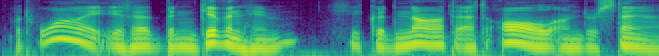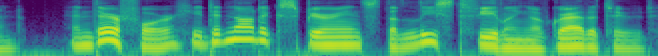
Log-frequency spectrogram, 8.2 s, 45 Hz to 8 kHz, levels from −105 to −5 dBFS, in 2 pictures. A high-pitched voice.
No: low, 130 Hz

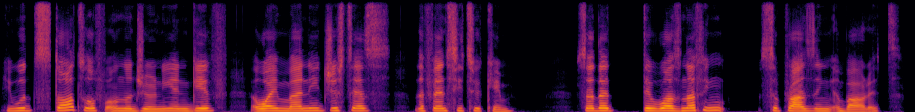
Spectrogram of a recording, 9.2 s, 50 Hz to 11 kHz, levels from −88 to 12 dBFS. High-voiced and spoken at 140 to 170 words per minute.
Yes: high, 220 Hz; average, 165 wpm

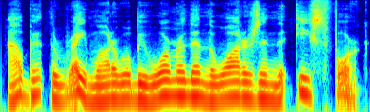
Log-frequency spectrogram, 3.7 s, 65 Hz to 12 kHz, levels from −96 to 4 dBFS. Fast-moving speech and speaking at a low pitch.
Yes: fast, 225 wpm; low, 125 Hz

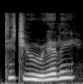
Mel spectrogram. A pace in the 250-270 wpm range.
No: fast, 215 wpm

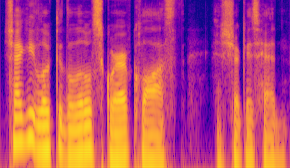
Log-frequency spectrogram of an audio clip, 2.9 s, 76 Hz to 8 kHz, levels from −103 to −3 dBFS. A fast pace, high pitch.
No: fast, 250 wpm; low, 105 Hz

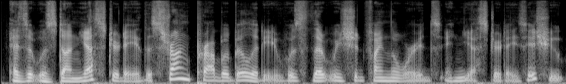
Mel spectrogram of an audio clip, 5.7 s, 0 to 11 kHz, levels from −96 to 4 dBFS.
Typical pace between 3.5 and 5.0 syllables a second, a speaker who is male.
Yes: 4.9 syllables/s; male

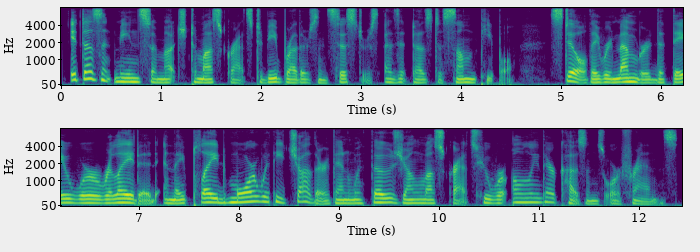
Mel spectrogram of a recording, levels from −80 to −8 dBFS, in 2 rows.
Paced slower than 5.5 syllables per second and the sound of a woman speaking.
Yes: 5.1 syllables/s; female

